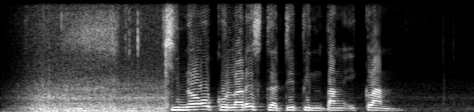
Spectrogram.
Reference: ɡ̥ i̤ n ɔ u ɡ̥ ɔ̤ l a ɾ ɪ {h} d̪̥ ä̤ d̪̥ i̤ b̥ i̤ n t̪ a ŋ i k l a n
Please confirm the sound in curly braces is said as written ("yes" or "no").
no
